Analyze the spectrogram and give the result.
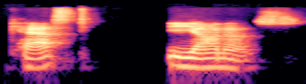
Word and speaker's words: Castellanos: Castellanos. – That's the same exact thing. – You don't pronounce the T.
